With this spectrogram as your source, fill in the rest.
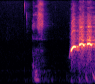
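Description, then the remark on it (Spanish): A short breathy sound, then a loud, steady, high-pitched whistle held for about half a second, a person whistling in imitation of a shepherd's call to a herding dog. No talking. “Ah, va el pastor al frente y el pastor dice, digo, chifla de otra forma, pero no me sale.”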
